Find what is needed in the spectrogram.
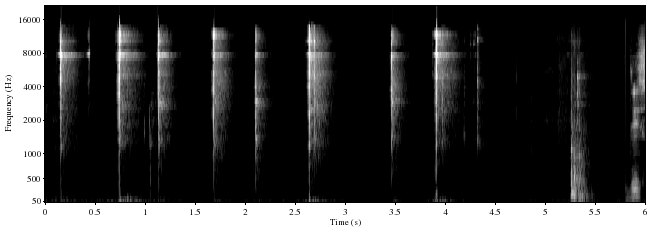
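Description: Hammer blows on a steel sleeve driving a new ball bearing onto the shaft of a forklift motor's rotor: about a dozen sharp metallic taps at an uneven pace, each with a faint ring.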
